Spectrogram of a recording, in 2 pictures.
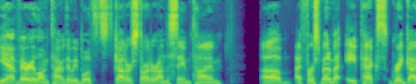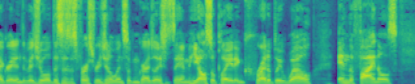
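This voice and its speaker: A man speaks in a monotone with flat intonation. The sound is dry and close with no echo, in a very clean recording with a silent background. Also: medium pitch for a man, fairly quick pace. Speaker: podcast co-host and competitive player. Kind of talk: casual chat. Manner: loud; laughs often.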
